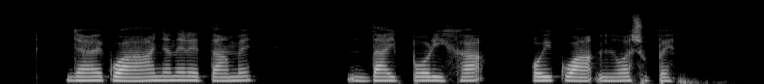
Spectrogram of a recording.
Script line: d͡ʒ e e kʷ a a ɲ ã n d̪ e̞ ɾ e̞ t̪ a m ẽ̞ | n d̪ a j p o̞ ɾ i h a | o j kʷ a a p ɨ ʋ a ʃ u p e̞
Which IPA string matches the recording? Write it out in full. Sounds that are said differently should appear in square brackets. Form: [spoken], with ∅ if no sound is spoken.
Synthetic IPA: d͡ʒ [a] e kʷ a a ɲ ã n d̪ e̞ ɾ e̞ t̪ a m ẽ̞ | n d̪ a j p o̞ ɾ i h a | o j kʷ a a [ʔ] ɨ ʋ a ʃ u p e̞

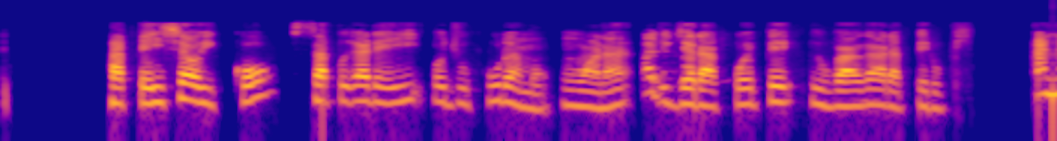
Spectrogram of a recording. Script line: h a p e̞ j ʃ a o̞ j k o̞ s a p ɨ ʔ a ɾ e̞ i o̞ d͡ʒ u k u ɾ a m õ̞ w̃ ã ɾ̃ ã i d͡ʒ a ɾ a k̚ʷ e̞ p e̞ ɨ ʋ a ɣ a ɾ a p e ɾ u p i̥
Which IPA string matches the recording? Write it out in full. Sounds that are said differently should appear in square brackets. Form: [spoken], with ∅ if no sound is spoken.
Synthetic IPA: h a p e̞ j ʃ a o̞ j k o̞ s a p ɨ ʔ a ɾ e̞ i o̞ d͡ʒ u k u ɾ a m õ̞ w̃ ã ɾ̃ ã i d͡ʒ a ɾ a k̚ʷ e̞ p e̞ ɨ ʋ a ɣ a ɾ a p e ɾ u p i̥

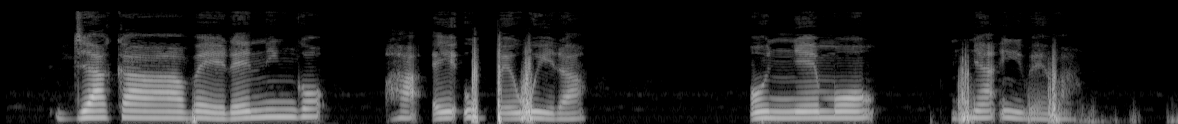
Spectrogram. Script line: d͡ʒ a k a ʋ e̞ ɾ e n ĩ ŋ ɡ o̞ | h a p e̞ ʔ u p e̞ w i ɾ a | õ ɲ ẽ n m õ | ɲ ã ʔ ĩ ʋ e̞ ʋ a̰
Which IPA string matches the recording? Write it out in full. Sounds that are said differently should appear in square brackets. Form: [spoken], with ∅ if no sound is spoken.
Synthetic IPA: d͡ʒ a k a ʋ e̞ ɾ e n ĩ ŋ ɡ o̞ | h a [ʔ] e̞ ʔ u p e̞ w i ɾ a | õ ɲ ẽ [∅] m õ | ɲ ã ʔ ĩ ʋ e̞ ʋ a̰

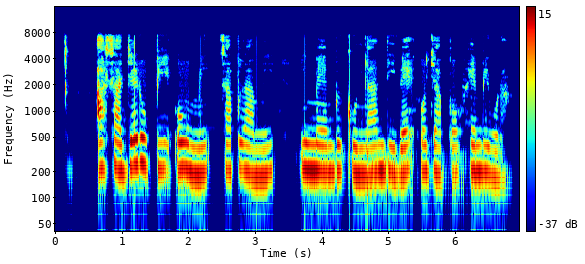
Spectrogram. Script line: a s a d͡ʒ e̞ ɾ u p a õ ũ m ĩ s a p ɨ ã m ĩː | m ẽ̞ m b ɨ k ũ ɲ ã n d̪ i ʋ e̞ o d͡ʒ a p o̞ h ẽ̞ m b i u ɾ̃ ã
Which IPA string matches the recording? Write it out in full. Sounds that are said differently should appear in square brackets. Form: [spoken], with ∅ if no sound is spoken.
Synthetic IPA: a s a d͡ʒ e̞ ɾ u p [i] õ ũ m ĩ s a p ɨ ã m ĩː | m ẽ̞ m b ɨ k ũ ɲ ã n d̪ i ʋ e̞ o d͡ʒ a p o̞ h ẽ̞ m b i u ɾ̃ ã

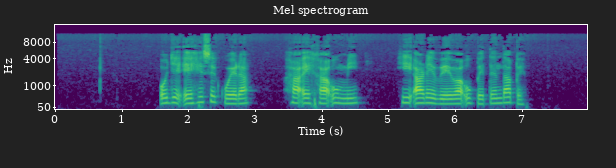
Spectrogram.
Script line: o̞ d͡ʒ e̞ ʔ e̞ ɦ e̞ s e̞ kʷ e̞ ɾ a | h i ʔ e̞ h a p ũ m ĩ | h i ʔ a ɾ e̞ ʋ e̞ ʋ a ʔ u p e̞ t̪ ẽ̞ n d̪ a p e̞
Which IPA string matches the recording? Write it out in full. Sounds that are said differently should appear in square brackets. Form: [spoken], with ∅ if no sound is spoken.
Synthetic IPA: o̞ d͡ʒ e̞ ʔ e̞ ɦ e̞ s e̞ kʷ e̞ ɾ a | h [a] ʔ e̞ h a [ʔ] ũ m ĩ | h i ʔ a ɾ e̞ ʋ e̞ ʋ a ʔ u p e̞ t̪ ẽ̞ n d̪ a p e̞

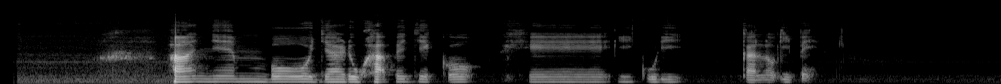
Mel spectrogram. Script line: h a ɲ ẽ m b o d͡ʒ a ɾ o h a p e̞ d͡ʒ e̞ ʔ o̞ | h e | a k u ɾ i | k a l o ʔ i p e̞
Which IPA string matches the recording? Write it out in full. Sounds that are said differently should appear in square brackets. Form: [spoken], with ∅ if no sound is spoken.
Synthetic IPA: h a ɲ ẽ m b o d͡ʒ a ɾ [u] h a p e̞ d͡ʒ e̞ [k] o̞ | h e | [i] k u ɾ i | k a l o ʔ i p e̞

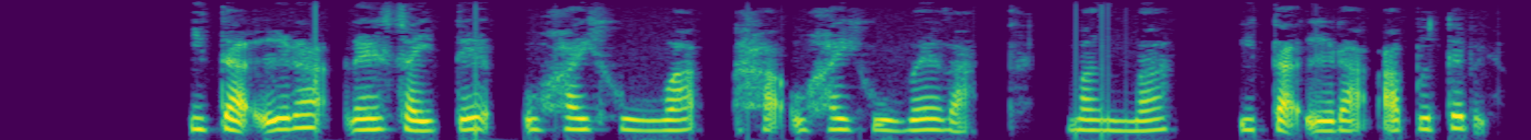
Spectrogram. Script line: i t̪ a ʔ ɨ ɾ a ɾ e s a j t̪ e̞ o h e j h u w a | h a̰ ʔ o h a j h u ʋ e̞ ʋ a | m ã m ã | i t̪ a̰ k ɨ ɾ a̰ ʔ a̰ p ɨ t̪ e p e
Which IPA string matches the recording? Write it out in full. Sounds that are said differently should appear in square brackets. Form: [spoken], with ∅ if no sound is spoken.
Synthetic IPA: i t̪ a ʔ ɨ ɾ a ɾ e s a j t̪ e̞ o h [a] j h u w a | h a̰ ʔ o h a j h u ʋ e̞ ʋ a | m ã m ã | i t̪ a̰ [ʔ] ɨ ɾ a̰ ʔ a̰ p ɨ t̪ e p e

